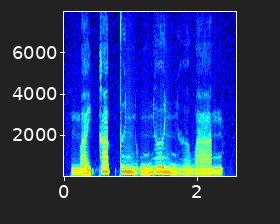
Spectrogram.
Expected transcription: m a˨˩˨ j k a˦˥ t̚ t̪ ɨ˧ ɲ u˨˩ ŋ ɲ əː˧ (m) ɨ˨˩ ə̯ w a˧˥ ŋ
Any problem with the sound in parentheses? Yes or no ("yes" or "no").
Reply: yes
